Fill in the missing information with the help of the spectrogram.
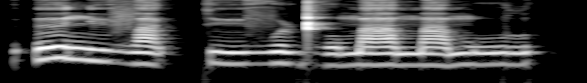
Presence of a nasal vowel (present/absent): absent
